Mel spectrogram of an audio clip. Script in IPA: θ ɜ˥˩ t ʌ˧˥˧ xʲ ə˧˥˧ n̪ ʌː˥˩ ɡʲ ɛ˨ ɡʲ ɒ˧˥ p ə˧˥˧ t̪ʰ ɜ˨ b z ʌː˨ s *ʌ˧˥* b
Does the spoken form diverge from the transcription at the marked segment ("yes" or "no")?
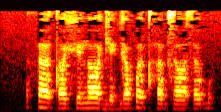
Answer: yes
